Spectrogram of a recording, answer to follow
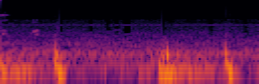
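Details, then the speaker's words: Systolic ejection click at the apex and/or left lower sternal border in a child with aortic stenosis, with a systolic ejection murmur at the base transmitting to the neck vessels; pediatric cardiology teaching example. "so what you will hear is a systolic ejection click at the apex and or the left lower sternal border and a systolic ejection murmur at the base with transmission to the next vessel okay"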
